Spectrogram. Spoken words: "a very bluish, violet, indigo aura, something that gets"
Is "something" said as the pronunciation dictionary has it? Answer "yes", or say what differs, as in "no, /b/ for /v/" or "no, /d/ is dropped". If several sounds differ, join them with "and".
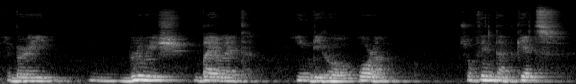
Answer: no, /m/ is dropped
